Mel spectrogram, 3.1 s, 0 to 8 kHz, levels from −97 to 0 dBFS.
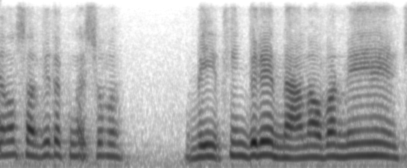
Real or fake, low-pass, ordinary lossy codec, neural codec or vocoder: fake; 7.2 kHz; Opus, 16 kbps; codec, 16 kHz, 0.5 kbps, FunCodec, trained on Chinese and English, 25 frames a second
